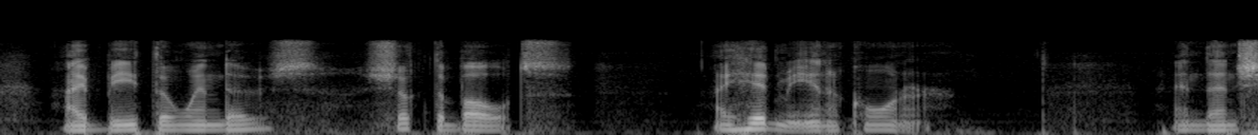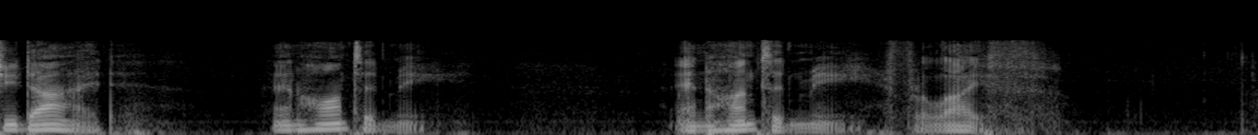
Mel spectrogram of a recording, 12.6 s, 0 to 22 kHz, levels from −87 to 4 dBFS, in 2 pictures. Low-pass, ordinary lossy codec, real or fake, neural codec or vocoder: 7.2 kHz; AAC, 48 kbps; real; none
